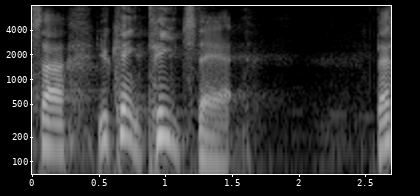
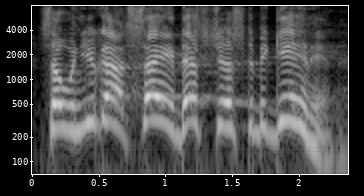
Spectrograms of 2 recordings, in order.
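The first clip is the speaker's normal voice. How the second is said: preached loud; 9 semitones higher, 9 dB louder than usual. Shown as a demonstration. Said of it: "did y'all hear what I just said?".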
